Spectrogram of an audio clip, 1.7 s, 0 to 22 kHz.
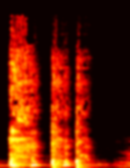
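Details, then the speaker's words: Role-played nursing effective-cough exercise to clear secretions: a nurse coaches an adult woman to breathe in using her abdomen, hold for 2 seconds, then cough twice. Three firm, deliberate coughs in quick succession after the deep breath. "Nanti kalau sudah tarik nafas ditahan dulu 2 detik, nanti akan saya instruksi untuk berhentinya. Kemudian Ibu batukkan 2 kali."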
